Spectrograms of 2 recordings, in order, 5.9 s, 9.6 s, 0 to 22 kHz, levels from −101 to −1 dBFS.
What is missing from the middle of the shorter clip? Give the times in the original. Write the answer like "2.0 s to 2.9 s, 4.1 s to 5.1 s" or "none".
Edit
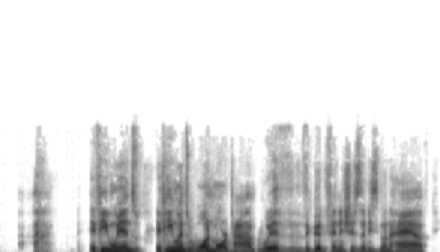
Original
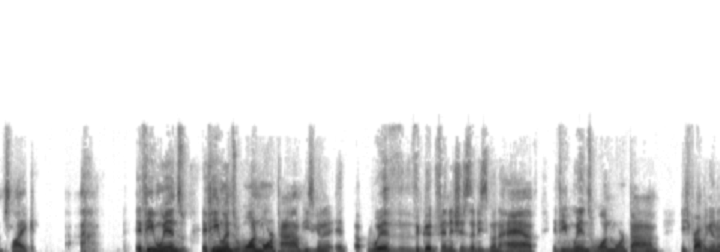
4.0 s to 4.9 s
